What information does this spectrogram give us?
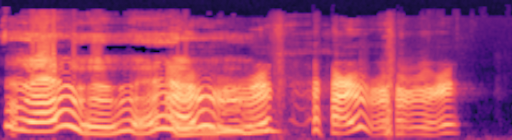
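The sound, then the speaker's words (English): A voice imitates a dog whimpering and yipping, with loud, wavering whiny cries for about two seconds, then a brief pause and a second burst of high, quavering whines. “And my gay dog is emaciated and anemic at this point.”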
